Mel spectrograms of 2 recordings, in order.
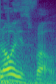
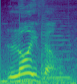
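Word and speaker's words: Louisville: اما بالنسبة بقى لمدينة لويسفيل، هي اساسا كلمة فرنسية بتتقال لويسفيل، ولكن اساسا بالانجلش هي بتتقال لويفيل. هي الكلمة اساسا مكتوب فيها حرف اس، اسم المدينة مكتوب فيها حرف اس، فحرف اس ده المفروض اساسا ما بيتنطقش.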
